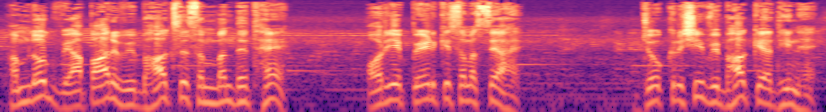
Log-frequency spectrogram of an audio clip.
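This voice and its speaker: A man's voice: fairly high pitch, expressive, normal speed, faint music behind, close to an everyday voice. A man playing a self-important, by-the-book government bureaucrat in a cartoon story, speaking formally. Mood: officious. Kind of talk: acted cartoon story dialogue.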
